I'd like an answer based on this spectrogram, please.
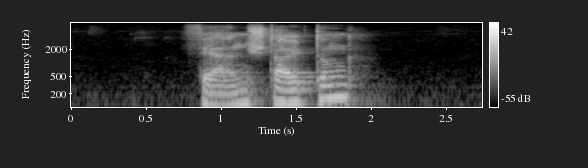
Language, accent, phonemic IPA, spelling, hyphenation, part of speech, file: German, Austria, /fɛɐ̯ˈanʃtaltʊŋ/, Veranstaltung, Ver‧an‧stal‧tung, noun, De-at-Veranstaltung.ogg
- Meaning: public event or community gathering with a specific theme or purpose and a specific duration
